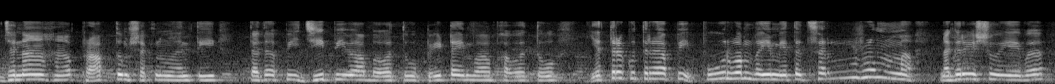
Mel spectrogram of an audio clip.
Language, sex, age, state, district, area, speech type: Sanskrit, female, 60+, Tamil Nadu, Chennai, urban, spontaneous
